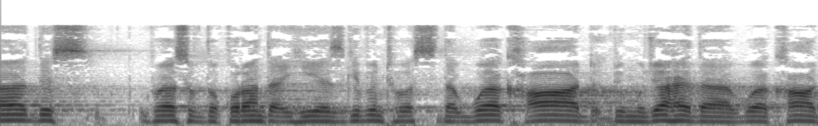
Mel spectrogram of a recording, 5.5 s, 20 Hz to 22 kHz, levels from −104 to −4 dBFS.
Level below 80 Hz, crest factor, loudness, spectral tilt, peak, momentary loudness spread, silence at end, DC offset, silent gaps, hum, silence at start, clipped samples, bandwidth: -56 dBFS; 16 dB; -27 LUFS; -6 dB/octave; -10 dBFS; 9 LU; 0 s; under 0.1%; none; none; 0 s; under 0.1%; 11 kHz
